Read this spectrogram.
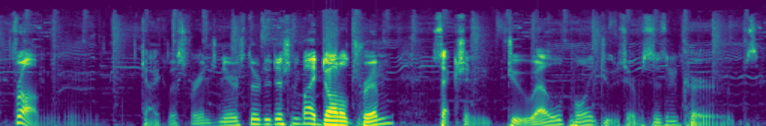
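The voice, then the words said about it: Put-on DJ radio voice. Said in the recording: “Let's do some more DJ voice stuff here. ... Just want to do my voice. I could just talk like that all day, but then, well, I'm creepy enough as it is.”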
